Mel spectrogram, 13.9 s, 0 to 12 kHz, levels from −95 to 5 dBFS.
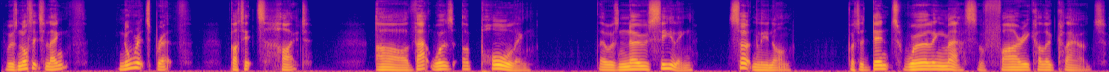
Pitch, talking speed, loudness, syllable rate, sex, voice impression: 140 Hz, 110 wpm, -17 LUFS, 4.0 syllables/s, male, masculine, adult-like, slightly thick, slightly refreshing, sincere, slightly calm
